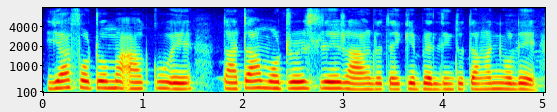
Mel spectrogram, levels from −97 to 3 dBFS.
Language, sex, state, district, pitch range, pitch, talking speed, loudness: Wancho, female, Arunachal Pradesh, Longding, 195-225 Hz, 210 Hz, 180 wpm, -14 LUFS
